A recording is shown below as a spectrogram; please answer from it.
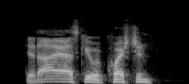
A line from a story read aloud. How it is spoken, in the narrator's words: the sergeant barked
